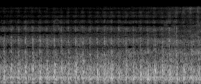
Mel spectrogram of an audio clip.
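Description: Steady, rapidly pulsing drone of a running engine or motor.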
